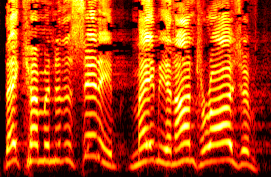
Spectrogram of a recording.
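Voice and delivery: high, shouted, building sermon delivery; full-force preaching. Real, not acted. Preacher telling of wise men entering the city, full-force shout. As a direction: cry it out to the whole congregation.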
